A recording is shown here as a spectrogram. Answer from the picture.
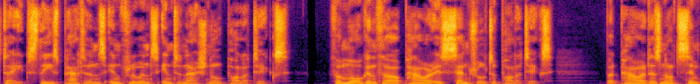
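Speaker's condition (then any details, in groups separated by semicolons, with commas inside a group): No condition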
